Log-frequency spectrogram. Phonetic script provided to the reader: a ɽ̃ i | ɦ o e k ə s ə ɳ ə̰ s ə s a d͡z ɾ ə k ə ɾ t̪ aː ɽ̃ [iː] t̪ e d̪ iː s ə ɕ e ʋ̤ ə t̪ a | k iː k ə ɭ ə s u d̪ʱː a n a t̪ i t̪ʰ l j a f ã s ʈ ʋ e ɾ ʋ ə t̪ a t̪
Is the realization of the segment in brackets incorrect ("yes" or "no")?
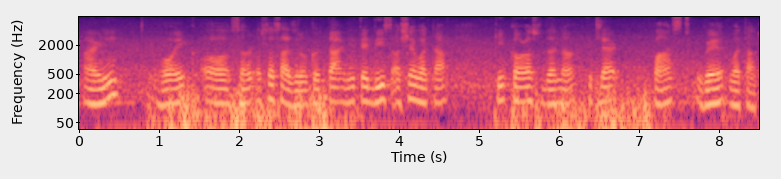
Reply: yes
